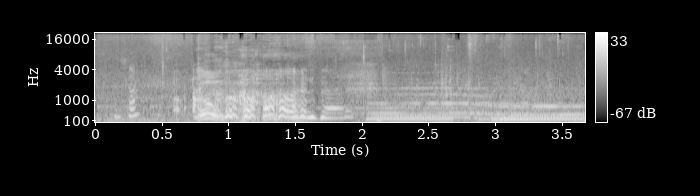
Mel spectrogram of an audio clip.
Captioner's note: both laughing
